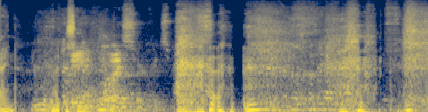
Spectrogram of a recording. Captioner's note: laugh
